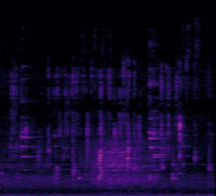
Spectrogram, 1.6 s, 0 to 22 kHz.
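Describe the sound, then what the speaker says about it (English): Engine oil drips from the drain of a 2007 Dodge Ram during an oil change, a faint, steady patter of quick small drops falling into a catch pan. "it has been dripping for a little while now, pretty much done"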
